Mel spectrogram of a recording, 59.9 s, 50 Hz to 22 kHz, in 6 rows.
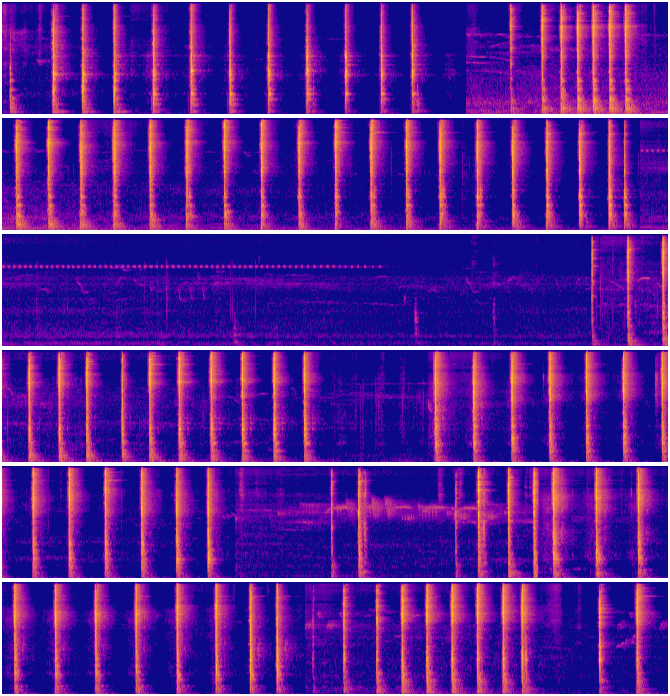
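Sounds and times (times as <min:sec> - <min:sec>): sharp chopping blows: 0:10.2 - 0:19.5.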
